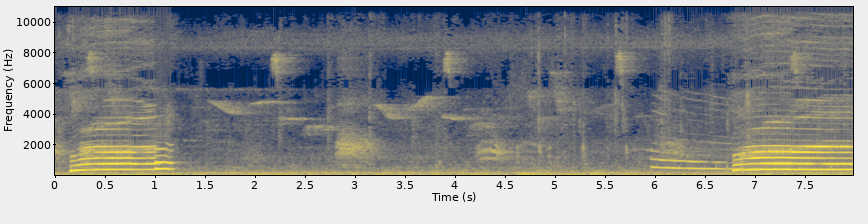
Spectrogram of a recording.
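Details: Angry male cats ready to fight yowl loudly for about a second, fall quiet while small birds chirp thinly in the background, then resume with a falling moan and a loud sustained wail.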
